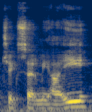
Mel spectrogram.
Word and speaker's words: Csikszentmihalyi: If you're thinking about the flow state, you're probably thinking of Csikszentmihalyi, which, yes, I pronounced his name right.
